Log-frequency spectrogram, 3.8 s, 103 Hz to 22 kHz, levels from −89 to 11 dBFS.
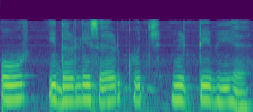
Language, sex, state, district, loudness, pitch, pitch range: Hindi, female, Uttar Pradesh, Saharanpur, -17 LUFS, 180 Hz, 165-190 Hz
